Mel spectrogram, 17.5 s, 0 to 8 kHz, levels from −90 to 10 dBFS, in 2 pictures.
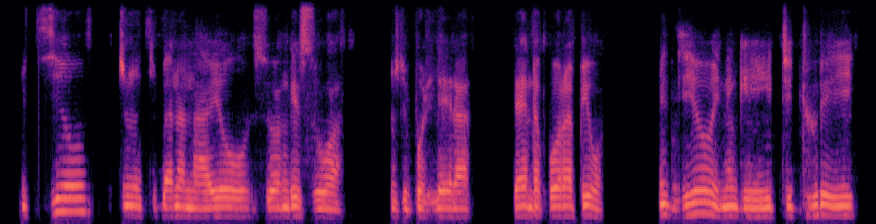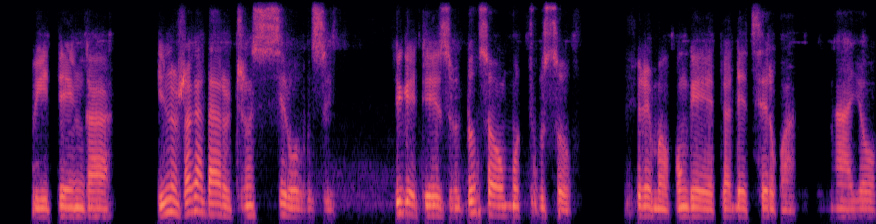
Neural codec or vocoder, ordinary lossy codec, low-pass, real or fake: none; Opus, 32 kbps; 7.2 kHz; real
